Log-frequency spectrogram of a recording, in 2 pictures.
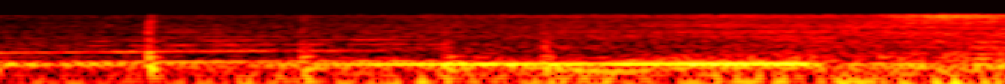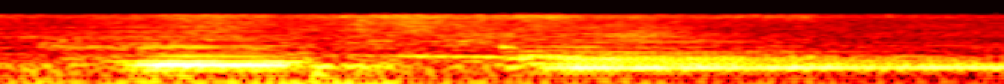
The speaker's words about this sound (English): Old Volksy coming up here, but very, very strong car.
